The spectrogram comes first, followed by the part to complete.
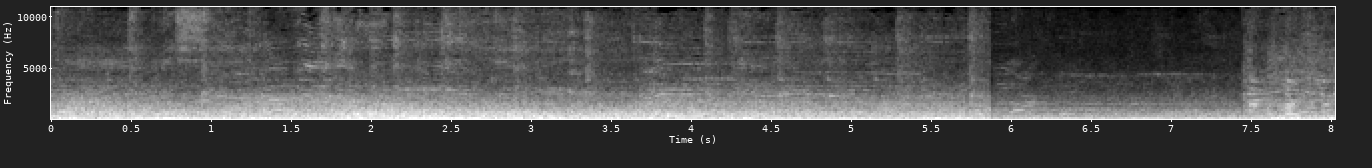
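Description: Music and voices over a steady low rumble: the busy din inside an indoor amusement park, with the sound thinning briefly about six seconds in.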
